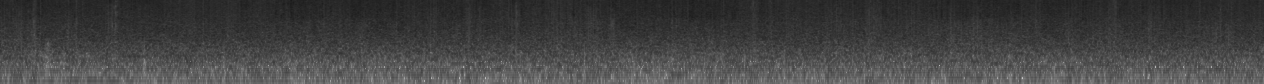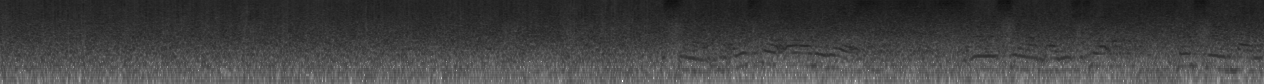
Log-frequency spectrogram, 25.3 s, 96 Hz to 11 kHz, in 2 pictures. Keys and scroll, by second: 1.4 s, 1.6-2.3 Down, 2.5 Down, 2.7 Down, 2.9 Down, 2.9 Return.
